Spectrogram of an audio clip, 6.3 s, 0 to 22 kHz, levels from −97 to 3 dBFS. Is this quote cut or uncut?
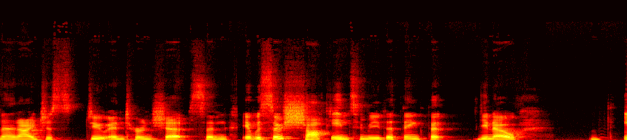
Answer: cut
